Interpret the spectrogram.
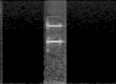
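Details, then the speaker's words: Philips HeartStart OnSite AED: a single short, high chirp, the alert that the device has not passed its self-test and needs attention. "As long as the ready light is blinking and the HeartStart is not chirping, you can be confident the HeartStart has passed its most recent self-test and is therefore ready to use. If the ready light is not on and the OnSite is chirping,"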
